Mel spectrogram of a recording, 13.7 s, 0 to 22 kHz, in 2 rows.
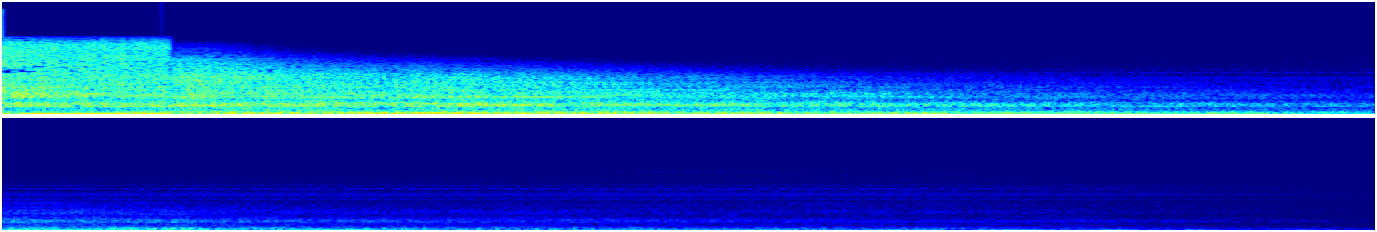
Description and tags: Spooky Surge 2
This is another kind of spooky scary surge that was made with FL.
Spooky, Dark, Train-Station, Electrified, Scary, Surge, 2x-Long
